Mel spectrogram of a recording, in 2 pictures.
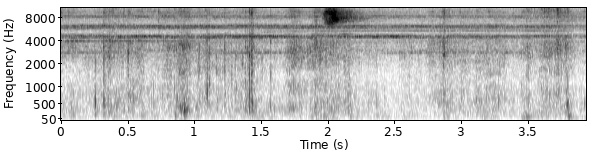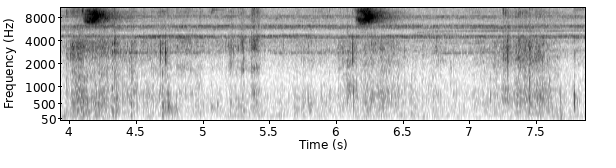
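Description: Footsteps through forest undergrowth at night, with twigs and leaves crackling underfoot. Behind them, night insects keep up a steady high buzz, and a short high chirp repeats about every two seconds.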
